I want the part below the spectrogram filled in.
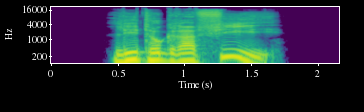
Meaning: alternative spelling of Lithografie
- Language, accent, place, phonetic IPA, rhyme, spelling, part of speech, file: German, Germany, Berlin, [litoɡʁaˈfiː], -iː, Lithographie, noun, De-Lithographie.ogg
